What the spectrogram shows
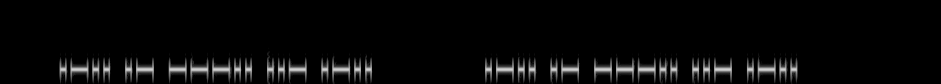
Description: Morse code, heard as a keyed tone, about 22 wpm, 700 Hz. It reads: LA8UL LA8UL
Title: DXCC-100 Call Signs - 5 Characters - Repeated 2x - 22wpm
